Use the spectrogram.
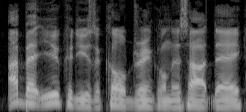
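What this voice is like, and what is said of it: Put-on southern US accent. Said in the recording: “I'm like laying into a southern accent.”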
